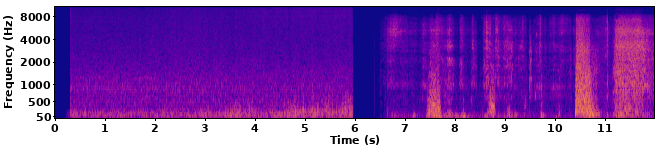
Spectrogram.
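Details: Steady wind rumble, a brief silence, then rustling and knocking thumps on the camera; no animal voice is heard.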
